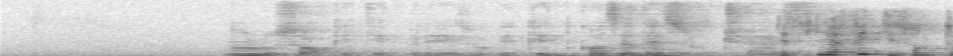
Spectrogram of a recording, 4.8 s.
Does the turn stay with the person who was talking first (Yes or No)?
No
